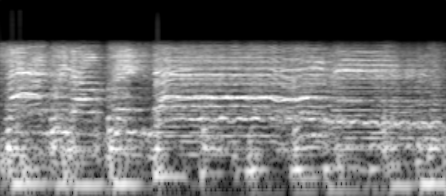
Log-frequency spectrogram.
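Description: A chorus of women singing together over band accompaniment, holding one long note through the middle.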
